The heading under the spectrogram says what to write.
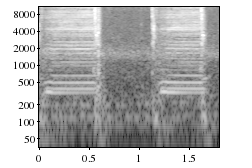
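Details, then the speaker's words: Audi TT Roadster, ignition off, roof already fully open, pressing open switch: short whining pump bursts start and stop with a click; pump wired directly from previous bad repair keeps running, overheating and melting wires. "can you hear it so basically guys what's happening is what is happening is that if you force it for too long once the roof is open you're gonna overheat those wires etc etc"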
